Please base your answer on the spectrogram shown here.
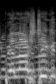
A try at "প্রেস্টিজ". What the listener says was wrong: বলি মাসি, ওটা প্লাস্টিক হবে নি, বলো প্রেস্টিজ। ঠিক করে বলো, ভুল হয়েছে বলো প্রেস্টিজ। ভুল হয়ে গেছে ঠিক করে বলো।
